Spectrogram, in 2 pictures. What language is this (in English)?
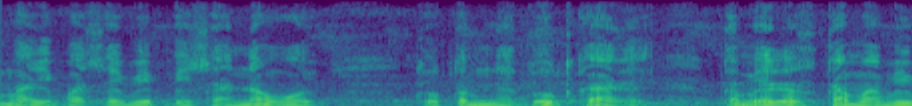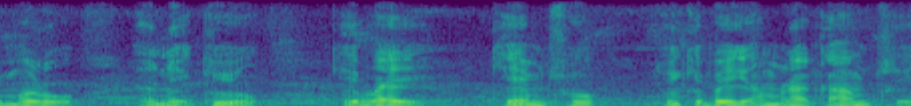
Gujarati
